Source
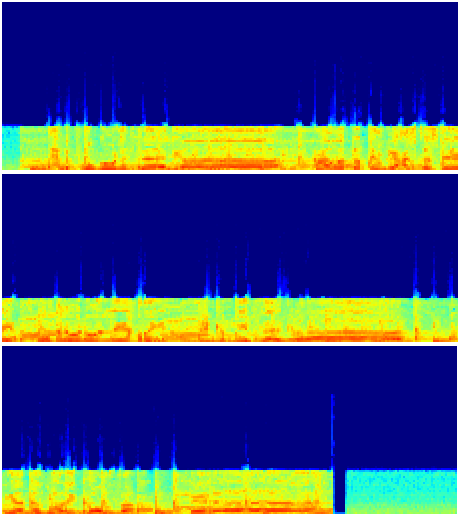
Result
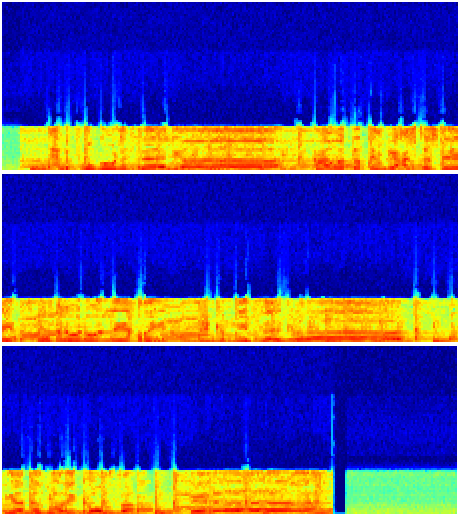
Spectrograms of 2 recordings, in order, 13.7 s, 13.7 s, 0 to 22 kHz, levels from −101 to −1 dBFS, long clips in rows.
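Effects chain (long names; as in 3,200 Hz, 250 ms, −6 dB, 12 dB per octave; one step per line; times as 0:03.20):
high-shelf EQ 3,600 Hz +10 dB
level +3.5 dB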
